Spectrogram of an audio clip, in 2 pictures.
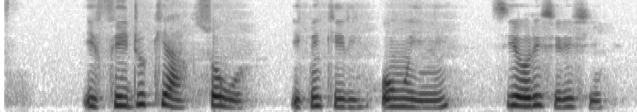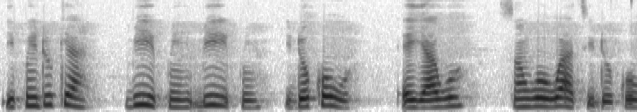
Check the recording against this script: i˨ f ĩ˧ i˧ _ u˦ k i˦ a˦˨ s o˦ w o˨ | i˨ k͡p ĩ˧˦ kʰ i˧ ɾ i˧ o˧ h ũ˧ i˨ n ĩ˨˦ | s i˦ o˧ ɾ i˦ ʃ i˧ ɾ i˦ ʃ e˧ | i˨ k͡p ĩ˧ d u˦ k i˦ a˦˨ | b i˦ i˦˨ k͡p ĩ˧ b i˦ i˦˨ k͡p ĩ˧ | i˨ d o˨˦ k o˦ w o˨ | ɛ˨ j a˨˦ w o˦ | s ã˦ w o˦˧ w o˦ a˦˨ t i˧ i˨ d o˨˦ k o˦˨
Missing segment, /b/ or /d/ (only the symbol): d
